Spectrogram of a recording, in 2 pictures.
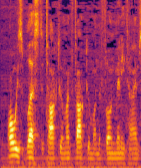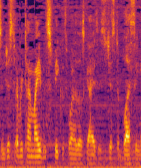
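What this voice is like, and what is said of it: Slightly raspy, fading voice. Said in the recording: “My voice is going out, so you'll have to forgive me. I might sound like I'm a little raspy”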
